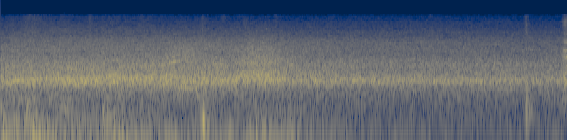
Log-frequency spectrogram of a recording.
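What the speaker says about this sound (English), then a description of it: "this crowd is buzzing after that last score" Stadium crowd at an Auburn versus Nebraska college football video game buzzes as a steady, broad roar across the whole stretch, holding level before easing slightly, with faint thuds near the start.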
